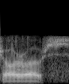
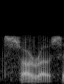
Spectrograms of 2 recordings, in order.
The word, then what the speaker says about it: Soros: and George Soros specifically. And by the way, that happens to be the correct Hungarian pronunciation. It's not Soros as we pronounce it in the U.S.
